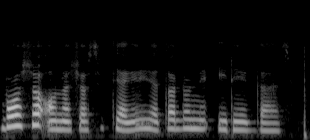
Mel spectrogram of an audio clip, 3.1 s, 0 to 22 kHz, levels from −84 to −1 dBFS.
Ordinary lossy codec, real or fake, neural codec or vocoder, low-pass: none; real; none; none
